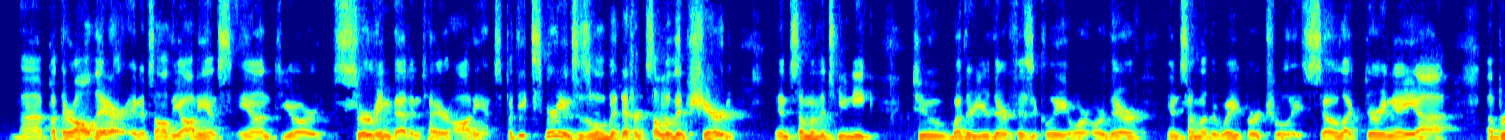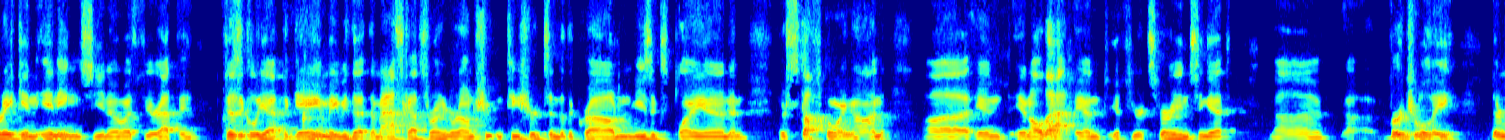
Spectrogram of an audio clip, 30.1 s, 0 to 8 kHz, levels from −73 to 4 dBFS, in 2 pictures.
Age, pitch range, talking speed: 40-59, 105-125 Hz, 195 wpm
